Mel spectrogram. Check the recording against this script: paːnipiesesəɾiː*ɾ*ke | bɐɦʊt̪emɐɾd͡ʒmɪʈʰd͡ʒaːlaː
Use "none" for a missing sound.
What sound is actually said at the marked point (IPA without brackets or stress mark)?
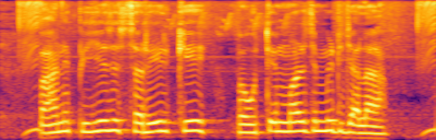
ɾ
